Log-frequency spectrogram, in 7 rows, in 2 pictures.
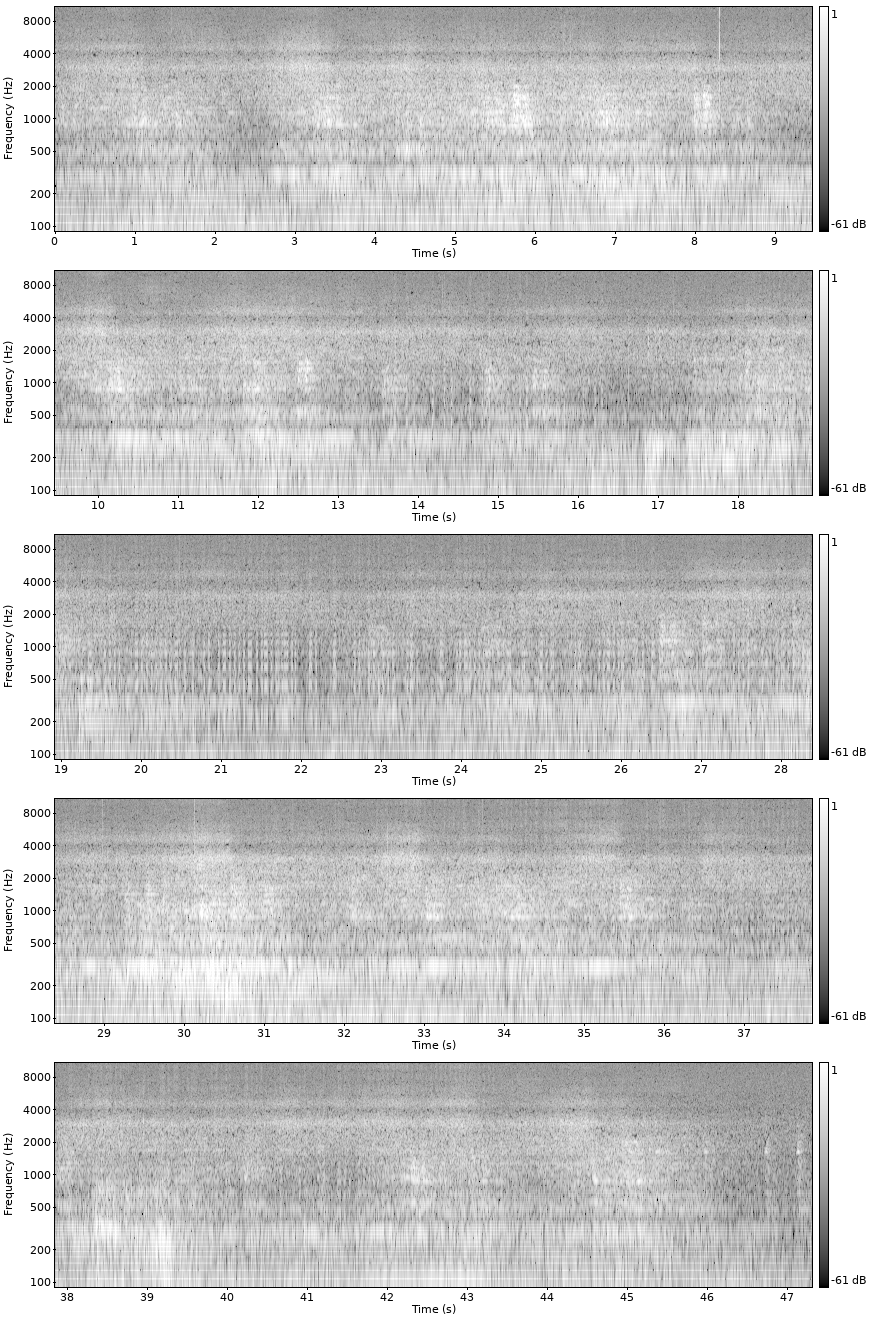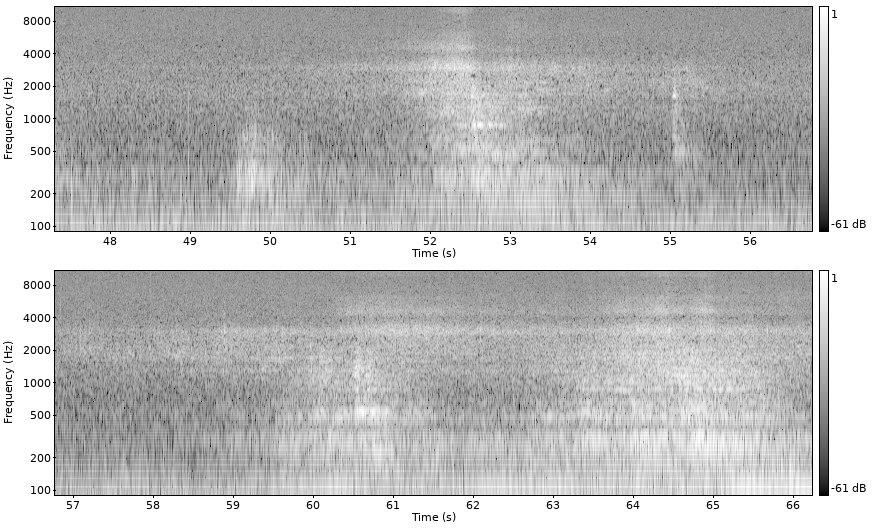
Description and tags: GGB suspender SE52SW
Contact mic recording of the Golden Gate Bridge in San Francisco, CA, USA at southeast suspender cluster #52. Recorded December 18, 2008 using a Sony PCM-D50 recorder with hand-held Fishman V100 piezo pickup and violin bridge.
bridge, cable, contact, contact-microphone, field-recording, Fishman, Golden-Gate-Bridge, piezo, sample, sony-pcm-d50, V100, wikiGong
